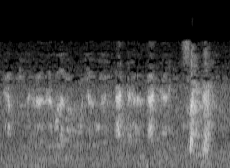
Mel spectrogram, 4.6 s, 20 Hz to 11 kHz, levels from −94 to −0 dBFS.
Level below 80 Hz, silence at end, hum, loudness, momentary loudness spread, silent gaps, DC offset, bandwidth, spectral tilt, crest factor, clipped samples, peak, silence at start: -54 dBFS; 0 s; none; -26 LUFS; 14 LU; none; under 0.1%; 5 kHz; -8 dB/octave; 22 dB; under 0.1%; -4 dBFS; 0 s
